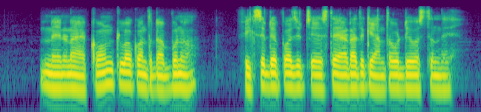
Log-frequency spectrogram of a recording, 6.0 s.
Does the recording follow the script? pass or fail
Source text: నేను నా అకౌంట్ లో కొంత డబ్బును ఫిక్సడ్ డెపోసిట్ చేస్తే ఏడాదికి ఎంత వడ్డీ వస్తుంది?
pass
